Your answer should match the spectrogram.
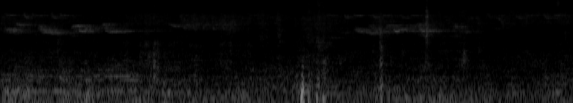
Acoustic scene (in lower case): park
